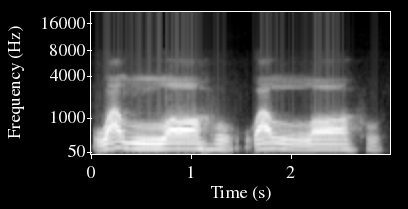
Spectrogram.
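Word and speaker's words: والله: Mestinya dimanapun ketika kita menjumpai huruf wawu fathah, itu selalu bacanya wah, wah. Bahkan ketika kena lafaz jalalah yang tebal, itu berusaha untuk tidak membacanya tapi wah, tetap wah, gitu ya. Wallahu, seperti itu, gitu ya.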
